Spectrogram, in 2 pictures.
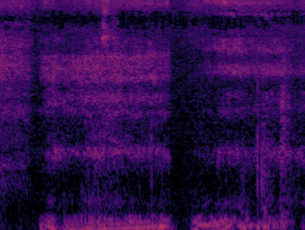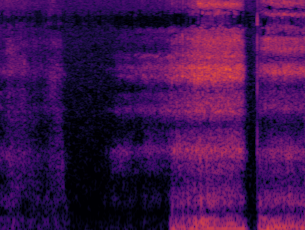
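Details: Eight-month-old black Labrador Retriever puppy, male, snoring in its sleep: low, rattling snores in uneven bursts with brief gaps, ending in two louder, harsher snores.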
